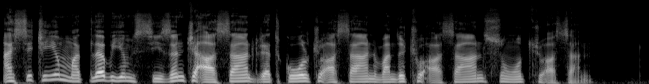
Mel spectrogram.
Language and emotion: Kashmiri, neutral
